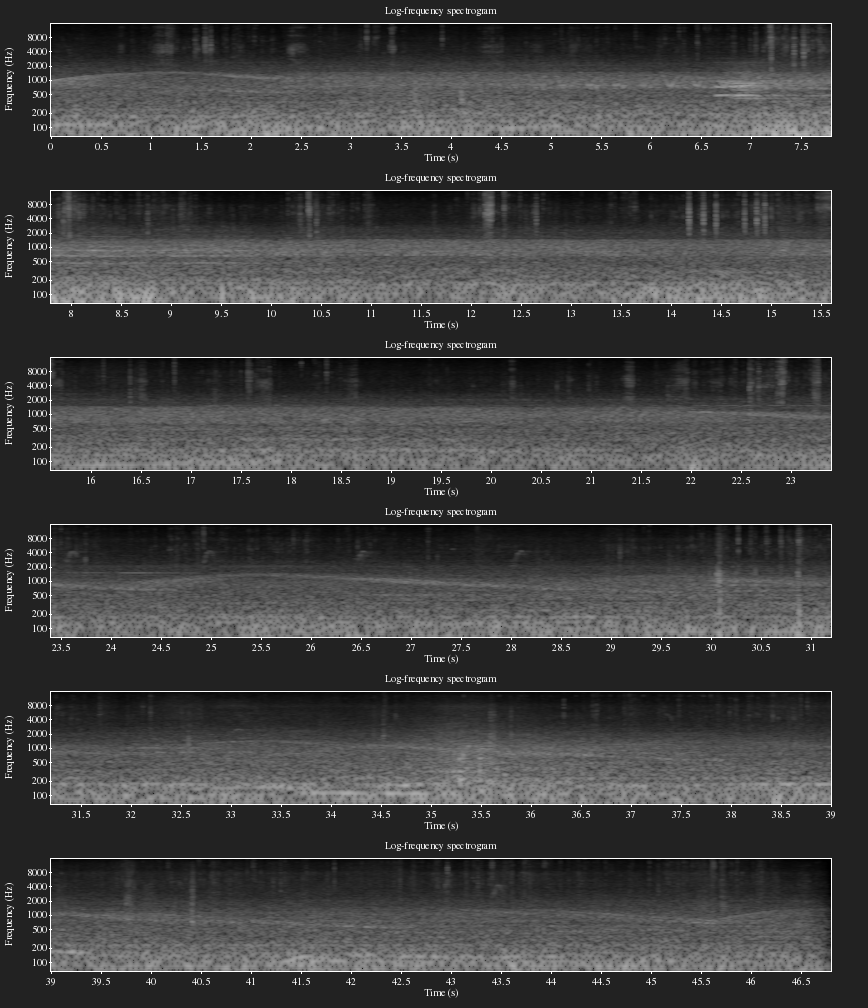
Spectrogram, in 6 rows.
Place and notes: {
  "title": "Montreal: 7200 block Ave Champagneur - 7200 block Ave Champagneur",
  "date": "2008-12-08 14:00:00",
  "description": "equipment used: zoom h2\ndried leaves trapped in a fence on a windy day",
  "latitude": "45.53",
  "longitude": "-73.62",
  "altitude": "52",
  "timezone": "America/Montreal"
}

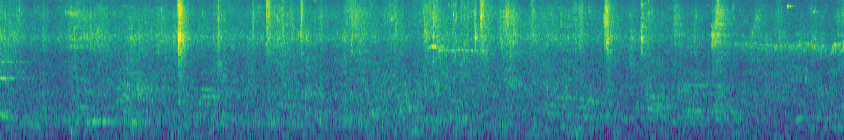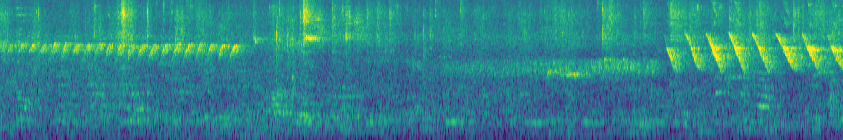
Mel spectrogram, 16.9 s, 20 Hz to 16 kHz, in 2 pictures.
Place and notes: {
  "title": "Bari, Italie - little street from Bari",
  "date": "2015-09-12 11:00:00",
  "description": "a sound from Old Bari...",
  "latitude": "41.13",
  "longitude": "16.87",
  "altitude": "13",
  "timezone": "Europe/Rome"
}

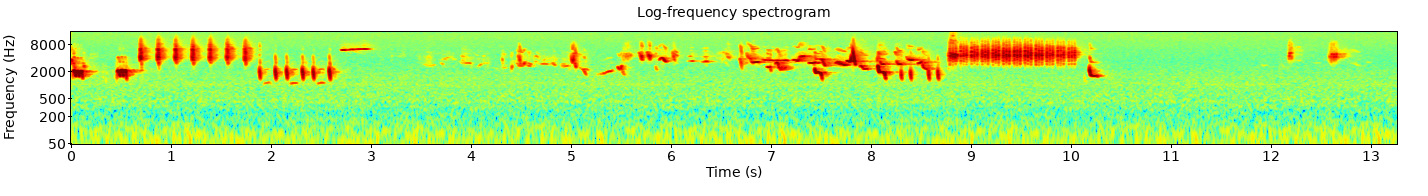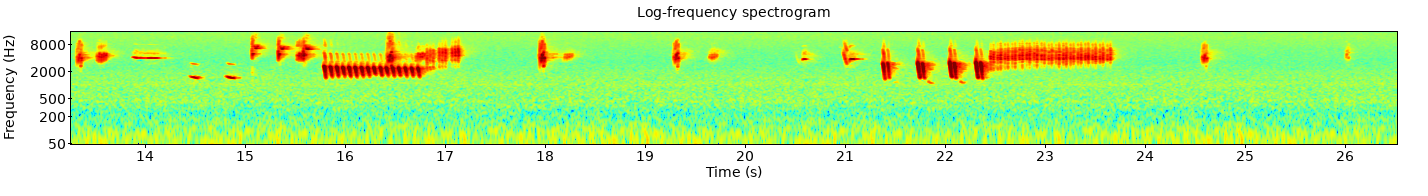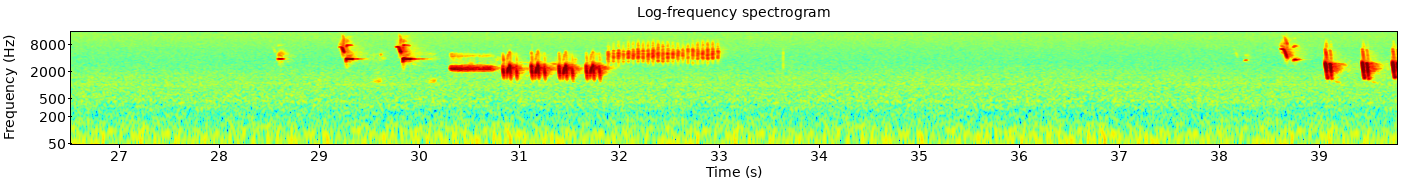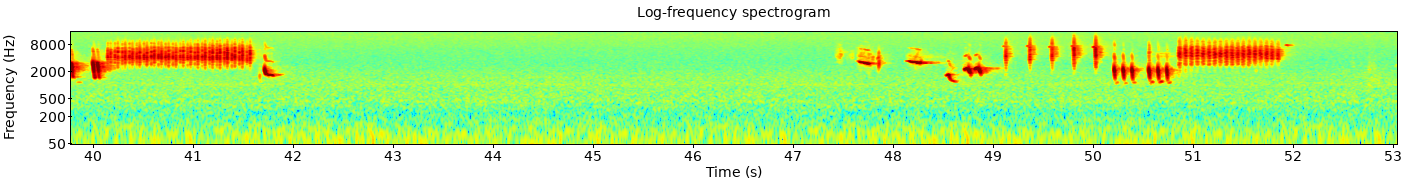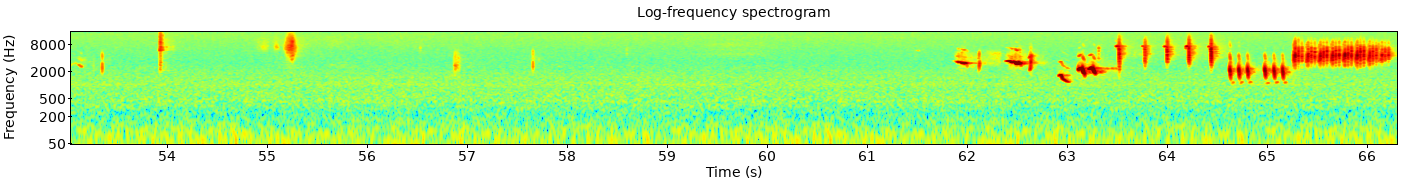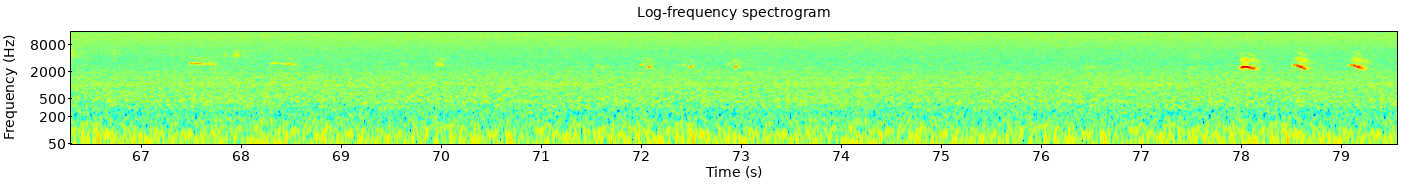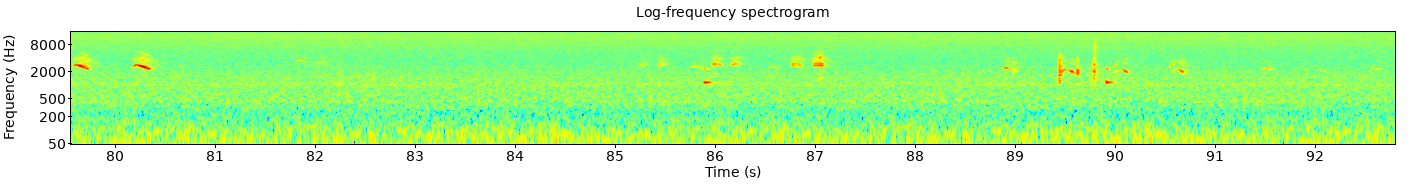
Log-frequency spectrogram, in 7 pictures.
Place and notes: {
  "title": "Im Dornbuschwald, Insel Hiddensee, Deutschland - Nightingale and blackbirds",
  "date": "2019-05-22 21:41:00",
  "description": "Nightingale and blackbirds at Dornbusch Hiddensee\nrecorded with Olympus L11",
  "latitude": "54.60",
  "longitude": "13.11",
  "altitude": "67",
  "timezone": "Europe/Berlin"
}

